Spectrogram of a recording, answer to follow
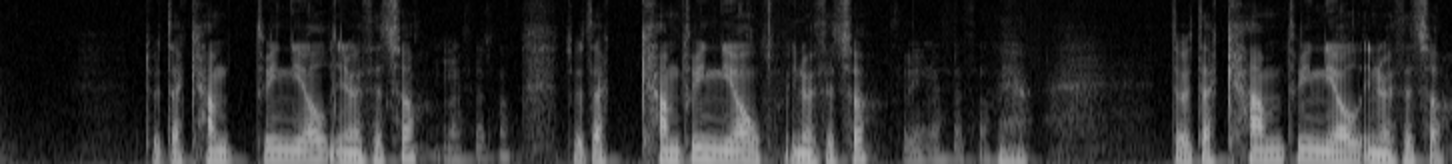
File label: "camdriniol", Welsh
